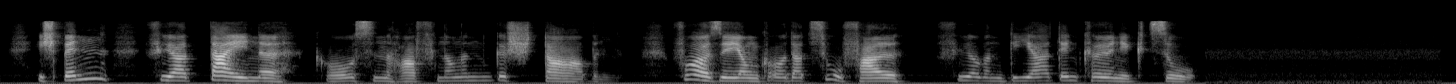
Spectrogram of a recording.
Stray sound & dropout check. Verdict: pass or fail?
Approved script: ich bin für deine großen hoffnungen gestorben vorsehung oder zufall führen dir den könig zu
pass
